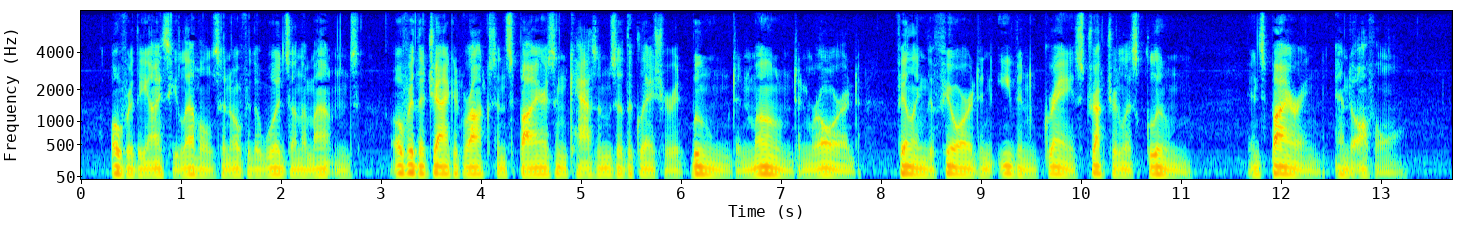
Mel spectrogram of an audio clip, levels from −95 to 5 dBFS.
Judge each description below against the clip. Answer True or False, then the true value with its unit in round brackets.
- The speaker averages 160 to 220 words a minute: True (170 wpm)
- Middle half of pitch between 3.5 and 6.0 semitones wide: False (2.9 semitones)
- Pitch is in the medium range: False (75 Hz)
